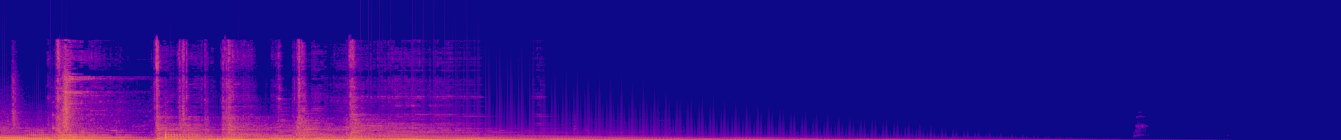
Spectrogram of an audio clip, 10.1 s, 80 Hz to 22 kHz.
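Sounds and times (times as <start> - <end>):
guitar and bass notes: 0.0 - 9.2.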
